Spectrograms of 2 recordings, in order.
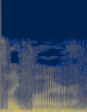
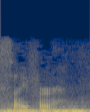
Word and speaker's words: Ciphire: That's C-I-P-H-I-R-E. A lot of people pronounce it Cyphire, but I believe it's Cipher.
